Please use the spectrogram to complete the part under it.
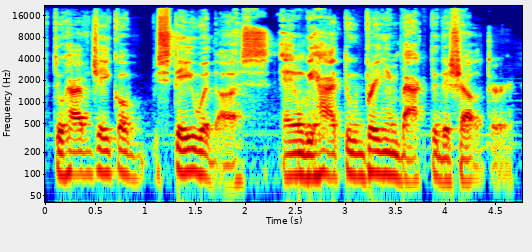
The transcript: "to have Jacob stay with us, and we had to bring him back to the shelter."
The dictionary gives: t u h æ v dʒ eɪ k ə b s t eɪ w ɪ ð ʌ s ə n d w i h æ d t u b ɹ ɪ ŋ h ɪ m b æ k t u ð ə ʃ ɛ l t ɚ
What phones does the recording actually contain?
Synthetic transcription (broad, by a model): t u h æ v dʒ eɪ k ə b s t eɪ w ɪ ð ʌ s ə n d w i h æ d t u b ɹ ɪ ŋ h ɪ m b æ k t u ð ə ʃ ɛ l t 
